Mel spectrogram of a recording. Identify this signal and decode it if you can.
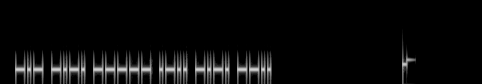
Morse code, heard as a keyed tone, about 40 wpm, 700 Hz. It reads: KC0LCZ
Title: USA Call Signs 40wpm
